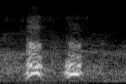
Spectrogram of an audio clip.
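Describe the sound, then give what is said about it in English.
A dog gives two sharp, loud barks in quick succession, with a brief pause between them and quiet background after. “that's Basil barking”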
